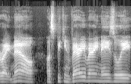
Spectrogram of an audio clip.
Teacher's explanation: the air is gonna go through kind of the nasal cavity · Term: nasal tone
